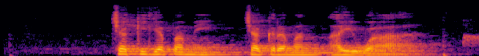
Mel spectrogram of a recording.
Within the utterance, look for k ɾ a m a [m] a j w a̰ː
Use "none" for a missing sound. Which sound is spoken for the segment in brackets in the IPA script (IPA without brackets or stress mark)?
ŋ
